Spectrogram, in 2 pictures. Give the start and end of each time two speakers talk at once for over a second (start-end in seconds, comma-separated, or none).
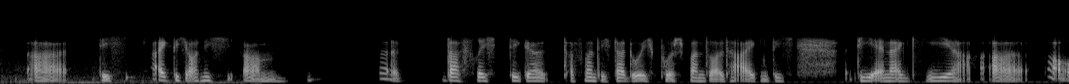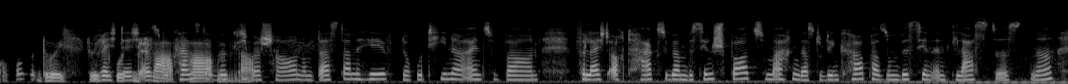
11.7-13.3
